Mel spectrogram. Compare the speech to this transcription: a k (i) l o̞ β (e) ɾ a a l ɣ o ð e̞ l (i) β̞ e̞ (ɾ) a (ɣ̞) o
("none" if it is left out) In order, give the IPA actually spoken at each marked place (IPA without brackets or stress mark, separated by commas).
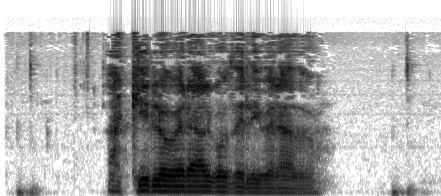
i, e, i, ɾ, ð̞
